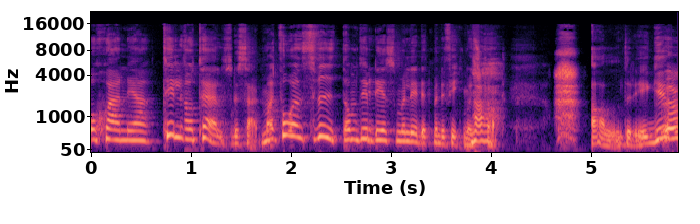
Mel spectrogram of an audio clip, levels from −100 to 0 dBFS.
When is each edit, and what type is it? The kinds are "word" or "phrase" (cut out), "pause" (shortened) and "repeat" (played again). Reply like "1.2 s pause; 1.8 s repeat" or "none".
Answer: 0.9 s word; 1.4 s word; 1.9 s word; 2.8 s word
